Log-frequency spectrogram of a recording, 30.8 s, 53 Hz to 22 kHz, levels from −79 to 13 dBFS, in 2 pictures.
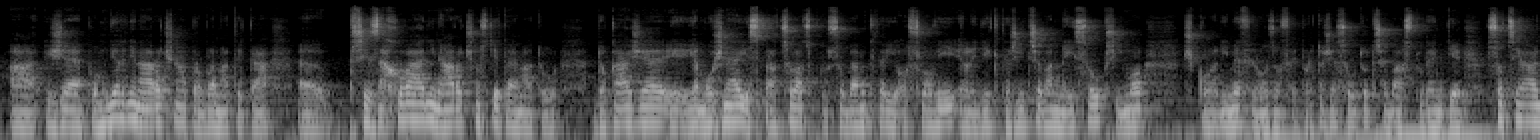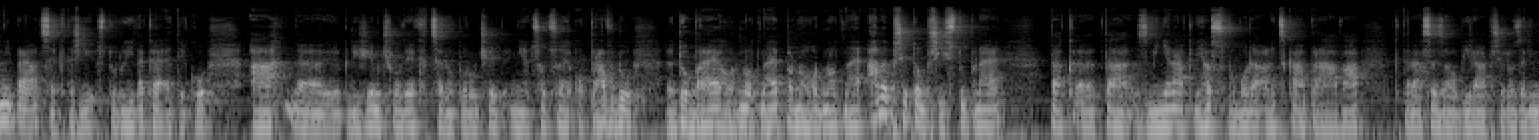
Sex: male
